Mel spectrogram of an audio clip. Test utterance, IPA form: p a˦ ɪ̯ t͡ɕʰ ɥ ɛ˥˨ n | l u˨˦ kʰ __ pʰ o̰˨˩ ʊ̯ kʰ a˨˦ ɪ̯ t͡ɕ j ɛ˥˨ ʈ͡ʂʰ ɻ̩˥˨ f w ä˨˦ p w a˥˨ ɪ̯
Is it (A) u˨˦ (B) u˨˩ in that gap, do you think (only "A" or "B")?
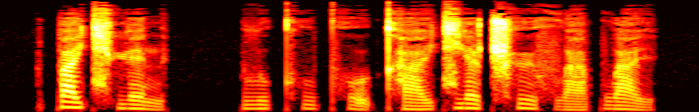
A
